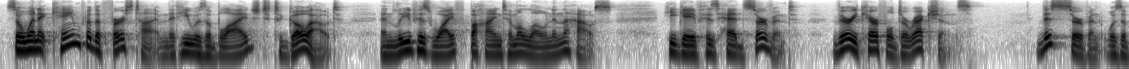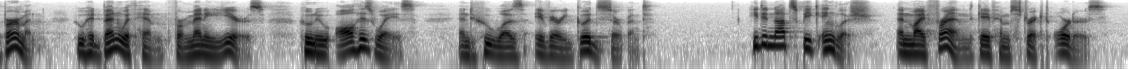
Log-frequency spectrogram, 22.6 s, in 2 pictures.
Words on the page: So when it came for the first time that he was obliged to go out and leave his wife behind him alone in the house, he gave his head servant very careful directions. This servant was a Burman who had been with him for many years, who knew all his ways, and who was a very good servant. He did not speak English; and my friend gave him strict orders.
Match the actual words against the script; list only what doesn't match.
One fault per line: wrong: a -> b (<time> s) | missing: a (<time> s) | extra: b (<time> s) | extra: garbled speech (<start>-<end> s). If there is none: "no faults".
no faults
